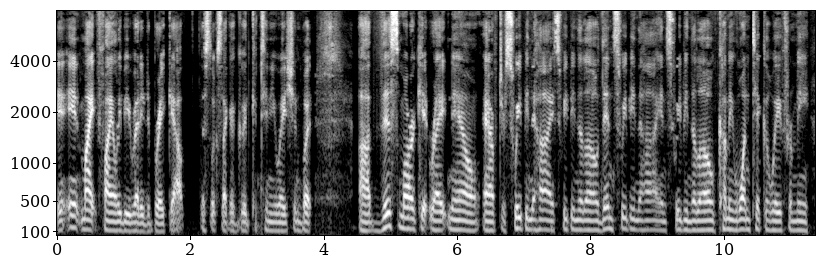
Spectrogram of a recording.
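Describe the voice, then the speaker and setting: A man giving live day-trading commentary, thinking aloud in a halting, instructive way as he talks to himself and viewers. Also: mid-range voice, dry recording. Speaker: day trader recording a trading journal.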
